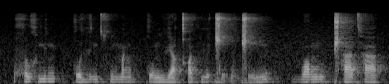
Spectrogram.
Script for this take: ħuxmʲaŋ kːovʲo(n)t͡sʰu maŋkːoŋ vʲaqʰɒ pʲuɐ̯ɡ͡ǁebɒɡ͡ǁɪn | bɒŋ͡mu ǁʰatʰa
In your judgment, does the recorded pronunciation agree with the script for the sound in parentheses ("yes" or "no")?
yes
